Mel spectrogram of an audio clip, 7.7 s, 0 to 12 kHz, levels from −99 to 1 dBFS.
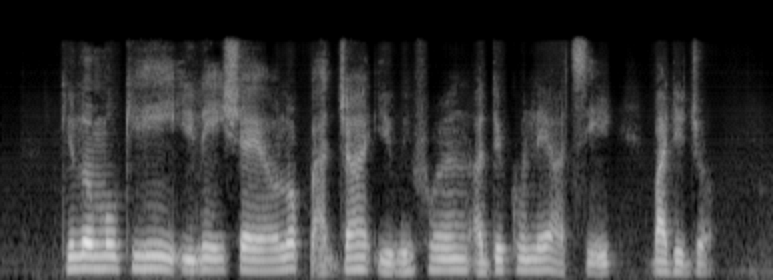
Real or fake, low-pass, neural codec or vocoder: fake; 7.2 kHz; codec, 16 kHz, 0.5 kbps, X-Codec, WavLM features, trained on Multilingual LibriSpeech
